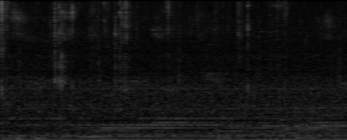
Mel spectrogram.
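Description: Crunching and chewing thin round crisps close to a small handheld microphone: half a dozen sharp crunches scattered through, over a steady low hum.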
